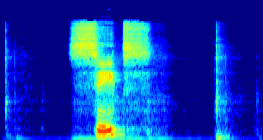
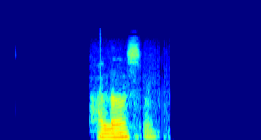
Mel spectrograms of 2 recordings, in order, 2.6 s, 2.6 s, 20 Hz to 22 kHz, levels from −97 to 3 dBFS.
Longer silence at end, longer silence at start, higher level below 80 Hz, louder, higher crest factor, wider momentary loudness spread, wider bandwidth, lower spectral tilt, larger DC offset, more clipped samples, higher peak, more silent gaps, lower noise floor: second, 0.4 s vs 1.05 s; second, 0.7 s vs 0.9 s; about the same, -68 dBFS vs -70 dBFS; first, -21 LUFS vs -30 LUFS; about the same, 20 dB vs 22 dB; second, 15 LU vs 21 LU; first, 12 kHz vs 7.6 kHz; second, -2.5 dB/octave vs -8 dB/octave; neither; neither; first, -6 dBFS vs -14 dBFS; neither; second, -75 dBFS vs under -90 dBFS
